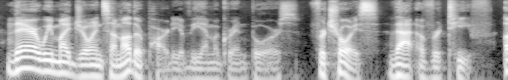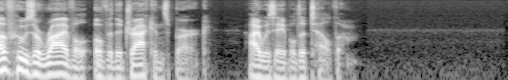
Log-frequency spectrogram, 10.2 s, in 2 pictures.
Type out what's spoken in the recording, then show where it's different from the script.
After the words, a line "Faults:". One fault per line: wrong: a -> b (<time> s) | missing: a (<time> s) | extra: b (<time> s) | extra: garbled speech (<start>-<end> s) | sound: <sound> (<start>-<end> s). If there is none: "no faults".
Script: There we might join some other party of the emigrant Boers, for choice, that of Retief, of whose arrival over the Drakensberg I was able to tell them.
There we might join some other party of the emigrant Boers, for choice, that of Retief, of whose arrival over the Drakensberg I was able to tell them.
Faults:
no faults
